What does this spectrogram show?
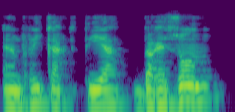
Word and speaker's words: Henri Cartier-Bresson: sí la pronunciación es Henri Cartier-Bresson para la pronunciación correcta del francés, es un fotógrafo de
